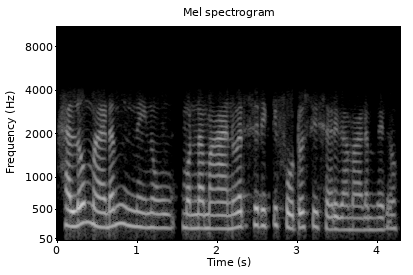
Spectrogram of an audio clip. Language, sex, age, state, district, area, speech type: Telugu, female, 18-30, Telangana, Hanamkonda, rural, conversation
